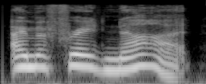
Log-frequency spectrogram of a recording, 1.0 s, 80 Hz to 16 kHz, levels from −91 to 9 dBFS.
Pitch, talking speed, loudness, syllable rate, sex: 220 Hz, 175 wpm, -16 LUFS, 4.5 syllables/s, female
